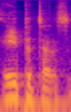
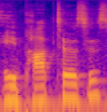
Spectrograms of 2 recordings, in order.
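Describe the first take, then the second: First: The second P sound is silent. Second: The second P sound is pronounced. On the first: The speaker calls it right. "You're not supposed to pronounce that P. It's apoptosis" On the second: The speaker calls it wrong. "You might have heard of apoptosis"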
